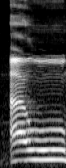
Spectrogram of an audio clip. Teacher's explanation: Dari segi suara huruf wawu dia rokhwah, dia lemah Ayah Bunda, suaranya mengalir ya, au gitu ya.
